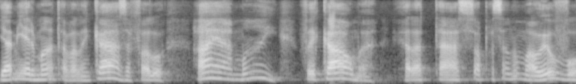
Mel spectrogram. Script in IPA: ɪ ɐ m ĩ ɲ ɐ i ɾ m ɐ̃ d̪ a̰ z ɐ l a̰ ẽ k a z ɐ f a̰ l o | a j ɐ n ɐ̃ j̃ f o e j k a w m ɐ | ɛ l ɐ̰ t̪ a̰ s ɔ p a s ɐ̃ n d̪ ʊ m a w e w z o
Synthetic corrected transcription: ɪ ɐ m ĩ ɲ ɐ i ɾ m ɐ̃ t̪ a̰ v ɐ l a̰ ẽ k a z ɐ f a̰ l o | a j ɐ m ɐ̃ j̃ f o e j k a w m ɐ | ɛ l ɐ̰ t̪ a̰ s ɔ p a s ɐ̃ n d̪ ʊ m a w e w v o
